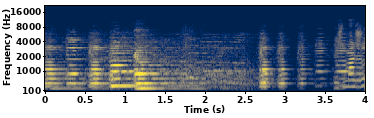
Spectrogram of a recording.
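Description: Stage keyboard playing a short melody of held, slightly wavering notes in a violin-like string voice, through the PA. About two and a half seconds in, the held notes give way to shorter, choppier notes.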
